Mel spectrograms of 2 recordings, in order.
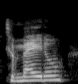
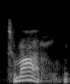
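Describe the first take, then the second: First: It is said with an American pronunciation. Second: It is said with a non-American pronunciation. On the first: "we pronounce tomato" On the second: "some pronounce tomato"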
